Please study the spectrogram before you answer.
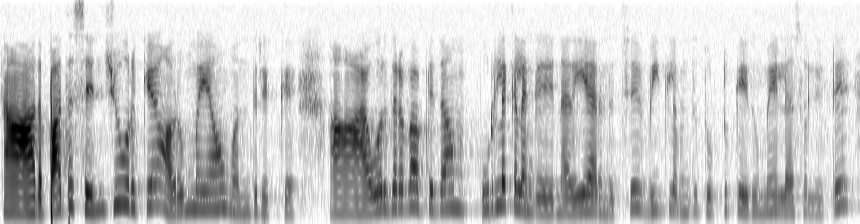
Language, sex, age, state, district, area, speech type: Tamil, female, 18-30, Tamil Nadu, Nagapattinam, rural, spontaneous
